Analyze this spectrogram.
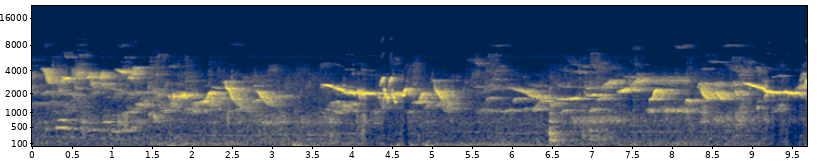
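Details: Caged white-rumped shama from a Tangerang Selatan bird shop, Indonesia, pouring out a busy, varied song of chattering notes, sweeping slurs and long clear whistles.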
